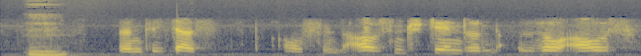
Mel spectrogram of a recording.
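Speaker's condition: Congenital spastic paralysis; spastic paralysis since birth

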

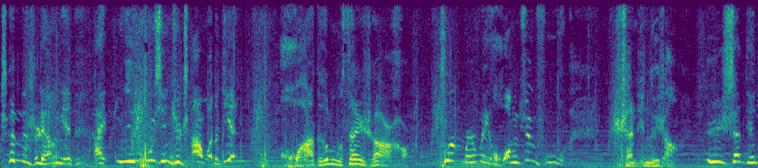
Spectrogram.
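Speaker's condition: No condition

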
